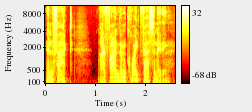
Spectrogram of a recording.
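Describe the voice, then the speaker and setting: An actor playing a formal, articulate male geneticist recording an audio log for a game, measured and husky. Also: mid-range voice, big pitch swings, dry recording, studio quality. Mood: earnest, hopeful. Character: earnest male geneticist turning cold and militant.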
